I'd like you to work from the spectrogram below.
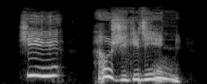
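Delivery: shrill, very high squawking leprechaun creature voice. Narrator reads a leprechaun in a sink reacting to an intruder: squawking leprechaun voice. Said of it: "Squawks the leprechaun in the sink".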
